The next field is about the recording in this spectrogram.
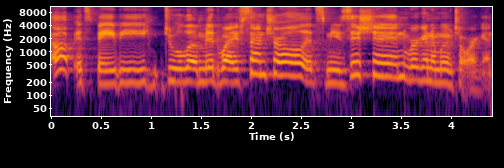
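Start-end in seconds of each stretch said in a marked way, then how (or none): none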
